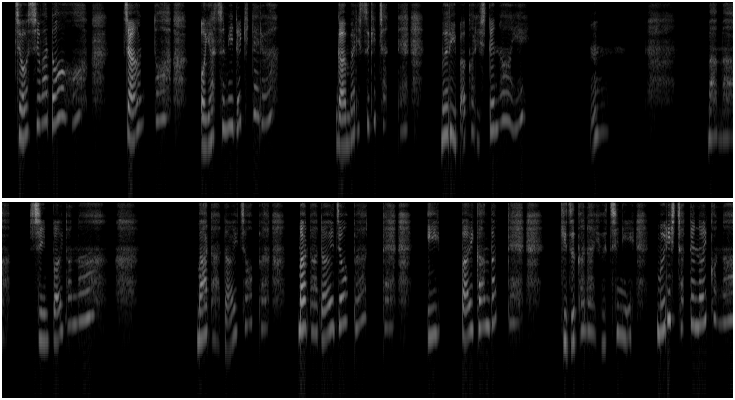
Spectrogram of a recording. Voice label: なでなで添い寝,ASMR; 愛華ママ; 癒し系専属ナースのいのりさんと愛華ママ

